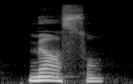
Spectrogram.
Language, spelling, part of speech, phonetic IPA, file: Ukrainian, м'ясо, noun, [ˈmjasɔ], Uk-м'ясо.ogg
- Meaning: 1. meat 2. flesh (especially muscle) 3. cannon fodder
